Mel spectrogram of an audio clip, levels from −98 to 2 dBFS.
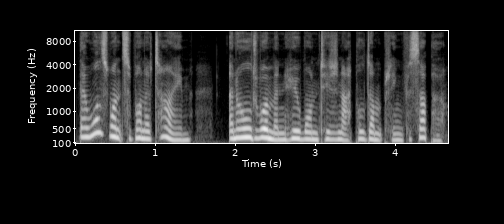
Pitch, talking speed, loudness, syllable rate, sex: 215 Hz, 205 wpm, -19 LUFS, 5.6 syllables/s, female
